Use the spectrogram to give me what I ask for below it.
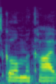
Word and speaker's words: Mackay: I'm on Instagram at G Mackay, so that's GEE _ Mackay, which is spelled MACKAY, and that's also the same name as my Twitter handle as well.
